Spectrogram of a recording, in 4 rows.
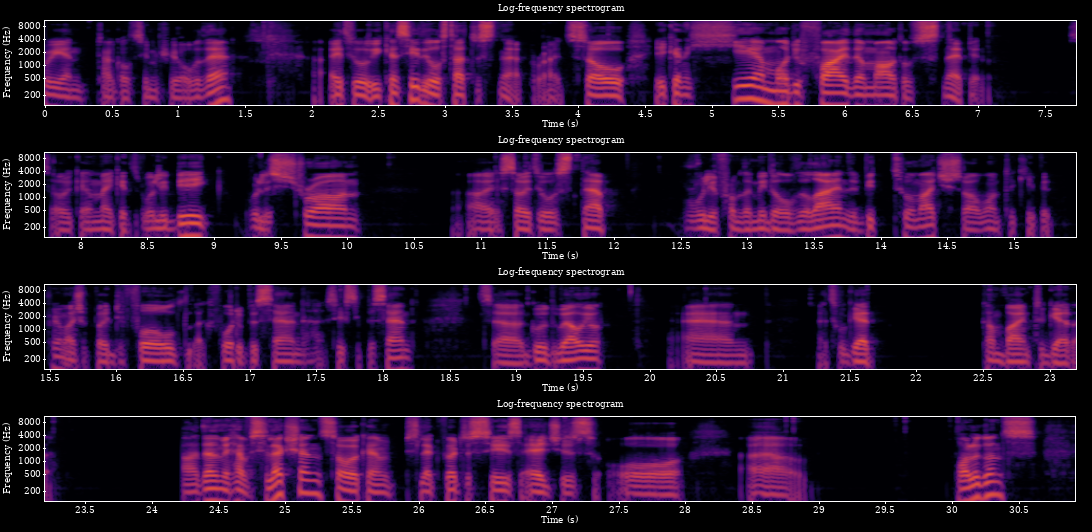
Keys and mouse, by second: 1.2 alt+middle click, 1.5 alt+click, 2.4-5.1 right drag, 5.1-11.1 drag, 11.1-13.7 right drag, 13.7-18.6 drag, 18.6 right click, 19.4 alt+middle click, 20.4 right click, 21.6 alt+click, 22.7 alt+middle click, 23.0 alt+click, 24.2 alt+F12, 26.3 click.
